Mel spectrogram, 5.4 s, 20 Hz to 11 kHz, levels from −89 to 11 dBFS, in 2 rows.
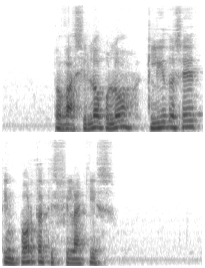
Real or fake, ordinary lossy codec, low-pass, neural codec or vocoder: real; AAC, 48 kbps; 9.9 kHz; none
